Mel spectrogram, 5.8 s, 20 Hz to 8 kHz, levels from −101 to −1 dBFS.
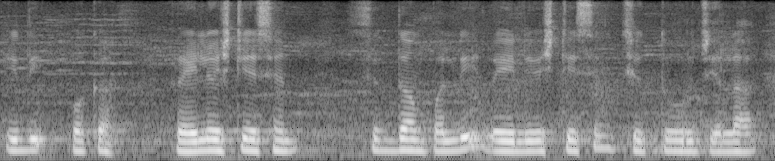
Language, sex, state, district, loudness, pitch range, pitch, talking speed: Telugu, male, Andhra Pradesh, Chittoor, -17 LUFS, 145-155 Hz, 150 Hz, 95 wpm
